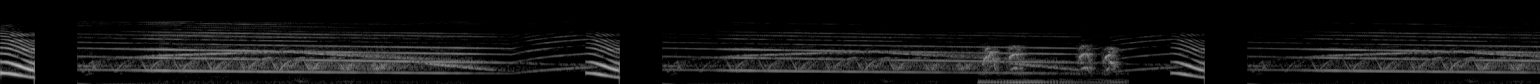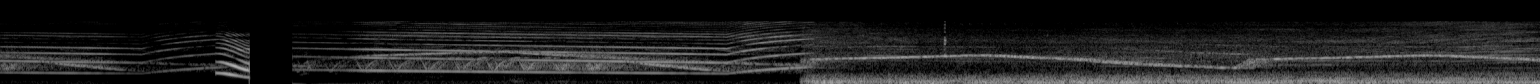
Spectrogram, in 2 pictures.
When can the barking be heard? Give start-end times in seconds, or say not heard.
9.8-11.3.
